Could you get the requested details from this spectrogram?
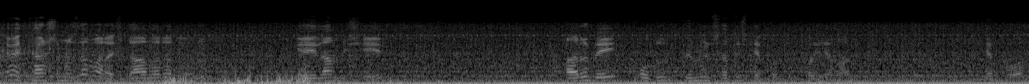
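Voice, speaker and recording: A man at a fairly slow pace, with long, frequent pauses over loud background noise. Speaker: driver vlogger. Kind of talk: casual vlog chat. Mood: cheerful. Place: car. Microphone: phone near.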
